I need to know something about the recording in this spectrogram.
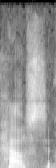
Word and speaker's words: Houston: If you didn't know, Soho is south of Houston Street. Okay, it's either Houston or Houston. No, it's Houston.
